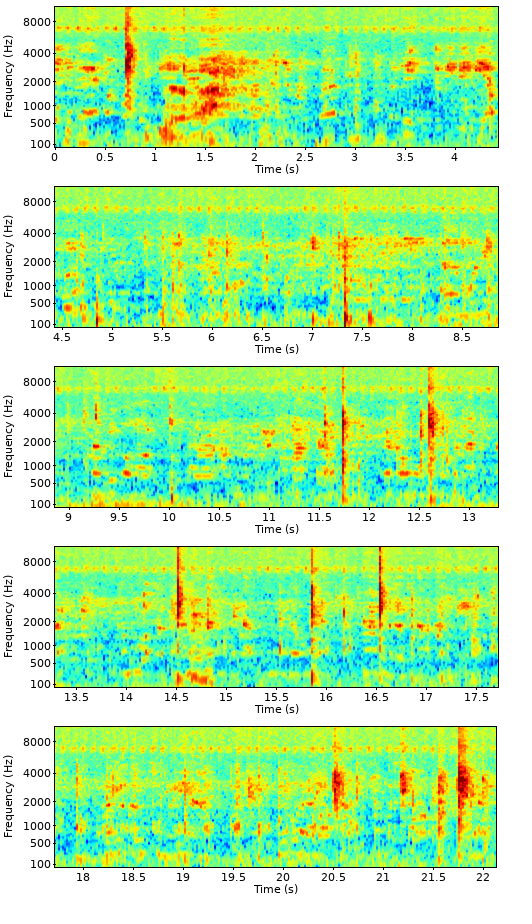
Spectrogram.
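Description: Small screwdriver clicking and scraping as it works a screw in a motorcycle speedometer's dial face, with light taps from the plastic instrument housing being handled. Scattered sharp clicks, the loudest about seven seconds in.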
